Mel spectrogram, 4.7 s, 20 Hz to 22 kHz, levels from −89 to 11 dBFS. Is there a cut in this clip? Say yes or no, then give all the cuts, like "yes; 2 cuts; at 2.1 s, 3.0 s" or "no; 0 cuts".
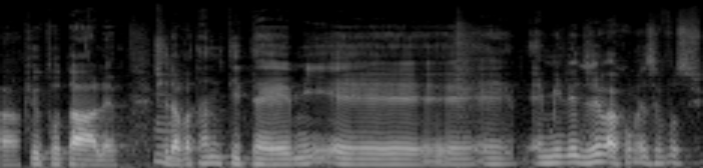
yes; 1 cut; at 1.0 s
